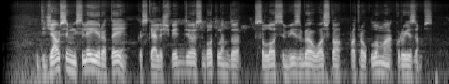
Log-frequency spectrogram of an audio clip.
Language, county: Lithuanian, Kaunas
